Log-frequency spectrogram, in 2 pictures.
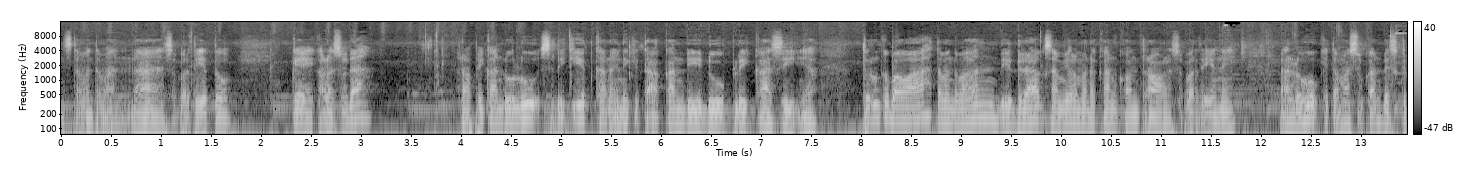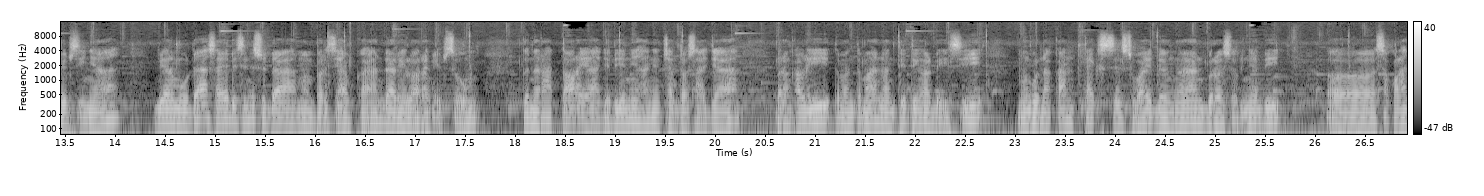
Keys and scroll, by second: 14.5 super+m, 23.5 ctrl+c.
